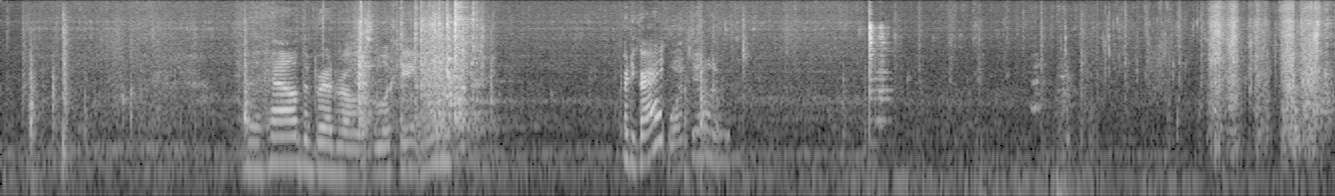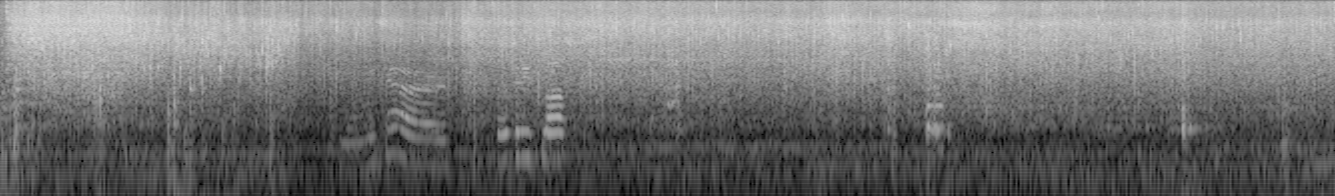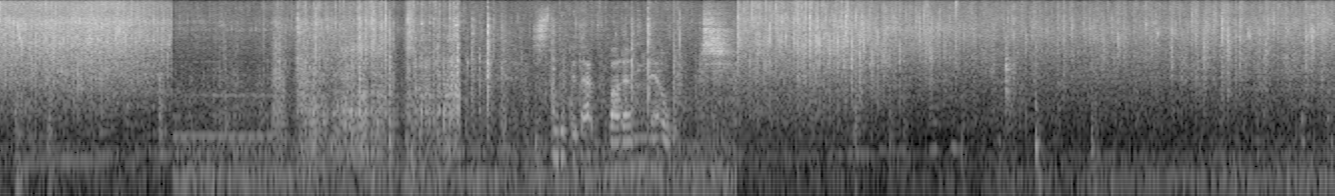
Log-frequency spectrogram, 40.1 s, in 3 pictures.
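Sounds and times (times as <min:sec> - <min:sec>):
patties sizzling in a pan: 0:13.5 - 0:28.4, 0:34.1 - 0:40.0.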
